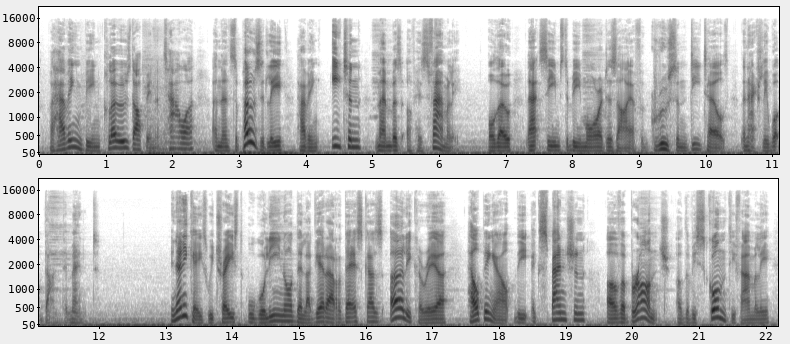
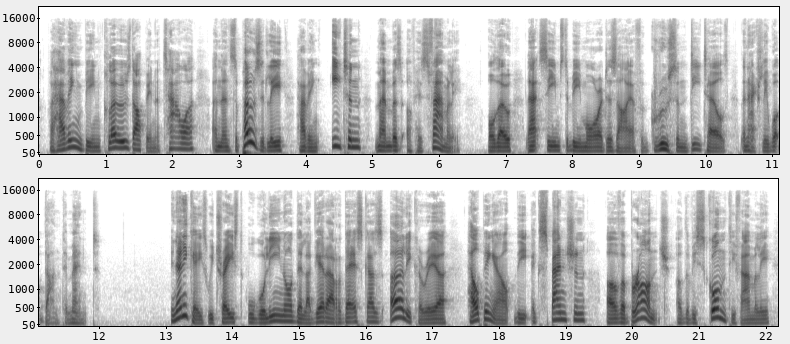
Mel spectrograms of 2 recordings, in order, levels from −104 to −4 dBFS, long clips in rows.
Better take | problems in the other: second | alarms or sirens; faint; throughout; 20 dB below the speech

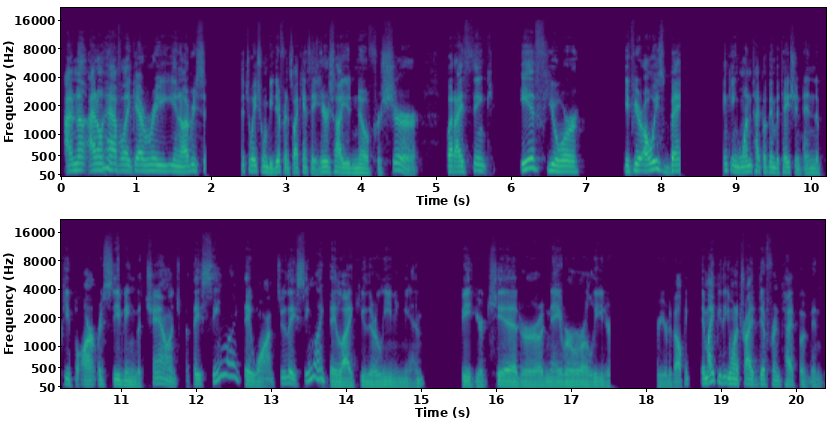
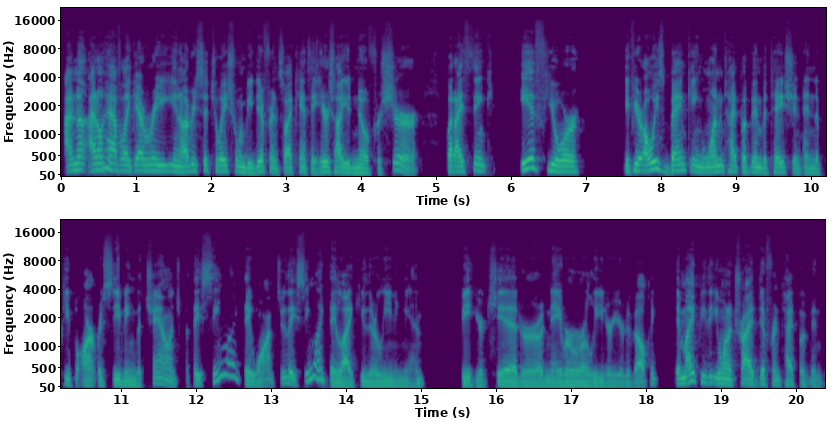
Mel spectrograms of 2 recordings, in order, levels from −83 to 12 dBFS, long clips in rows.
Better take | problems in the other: second | audio freezing; at 2 s, at 8 s for 0.5 s and at 18 s for 0.5 s

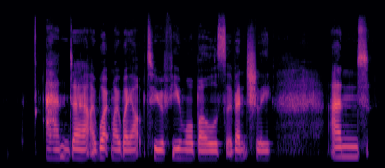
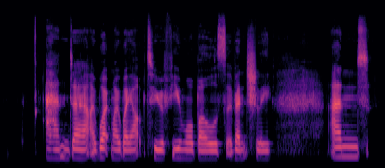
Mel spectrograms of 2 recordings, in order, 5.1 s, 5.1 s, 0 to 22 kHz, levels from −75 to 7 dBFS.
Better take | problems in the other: neither | thin; very; fading below 250 Hz; the same in both

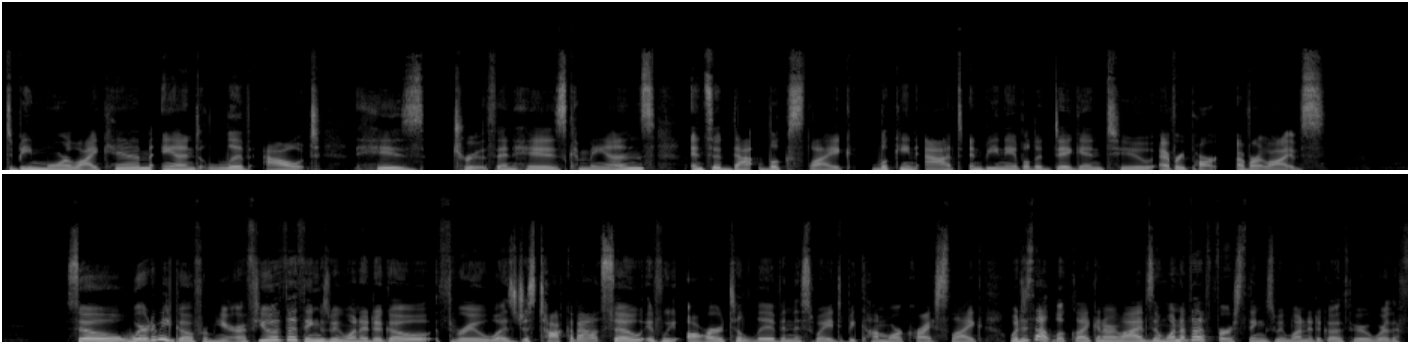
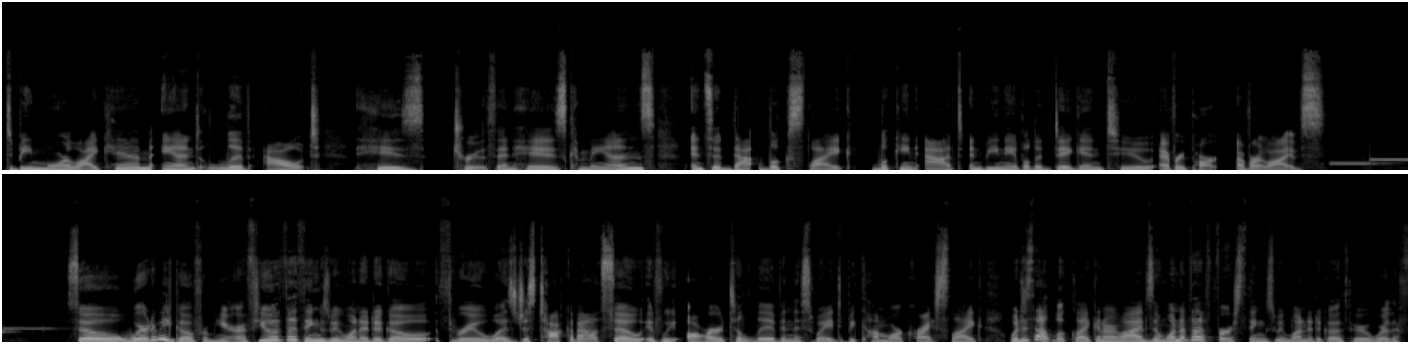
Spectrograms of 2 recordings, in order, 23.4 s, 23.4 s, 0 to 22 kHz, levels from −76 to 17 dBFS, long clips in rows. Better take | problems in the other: first | phone ringing; faint; from 11 to 12 s; peak 15 dB below the speech

